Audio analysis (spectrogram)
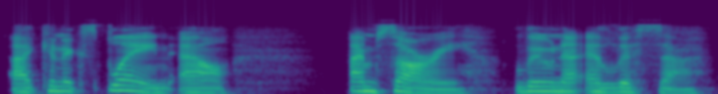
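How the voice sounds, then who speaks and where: A woman's voice: fairly low pitch, moderate pace, fairly bright tone, clean tone, dry recording, lightly acted. A pleading werewolf man as a female narrator reads him explains himself apologetically. The audiobook recording is dry and slightly dull.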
